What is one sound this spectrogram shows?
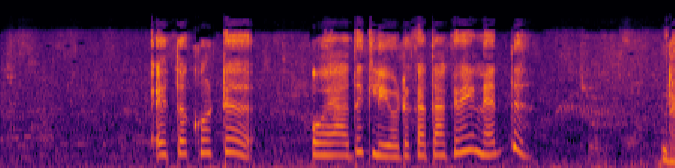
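A young woman speaks with surprise.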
